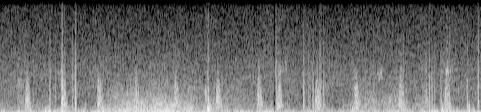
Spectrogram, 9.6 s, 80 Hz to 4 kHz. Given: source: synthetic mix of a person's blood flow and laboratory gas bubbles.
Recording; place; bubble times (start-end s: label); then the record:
Doppler ultrasound of blood flow; subclavian vein
4.08-4.23 s: bubbles
From the record:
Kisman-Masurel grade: 123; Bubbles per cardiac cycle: 1 to 2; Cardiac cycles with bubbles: 10 to 50%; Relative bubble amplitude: loud (0.450 to 0.775); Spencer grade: 2 (many but less than half of the cardiac periods contain bubble signals, singularly or in groups); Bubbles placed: anywhere in the cardiac cycle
